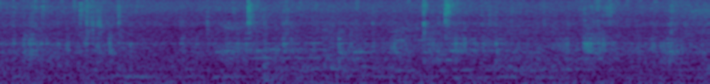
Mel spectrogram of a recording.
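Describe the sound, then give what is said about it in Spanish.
Steady sizzling and soft scraping as fideo noodles are stirred while they brown in a frying pan, a continuous crackling hiss with no talk. “Aquí voy meneando. Voy revolviendo.”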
